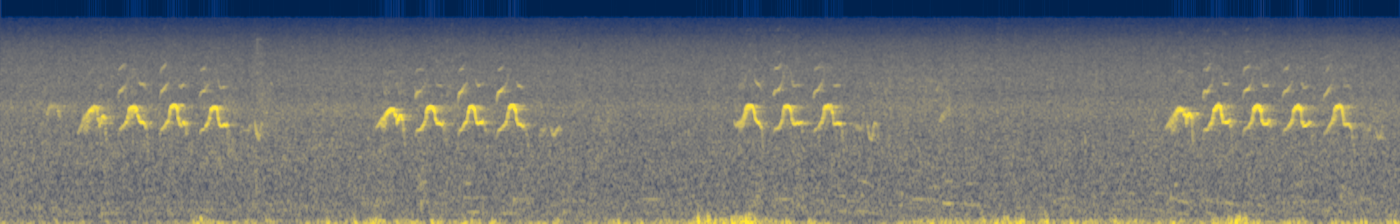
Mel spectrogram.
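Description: A small bird calling in short runs of three to five quick, high, chirping notes, four times, over a faint low background rumble.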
